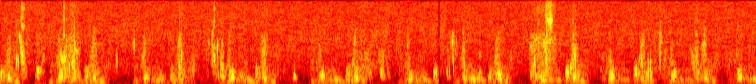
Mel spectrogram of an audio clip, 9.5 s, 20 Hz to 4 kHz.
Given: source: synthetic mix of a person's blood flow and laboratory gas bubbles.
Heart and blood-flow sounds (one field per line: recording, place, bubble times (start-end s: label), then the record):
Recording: Doppler ultrasound of blood flow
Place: precordium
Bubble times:
0.16-0.37 s: bubbles
0.42-0.57 s: bubbles
0.71-1.03 s: bubbles
1.43-1.47 s: bubbles
1.65-1.70 s: bubbles
2.19-2.30 s: bubbles
2.40-2.44 s: bubbles
2.56-2.84 s: bubbles
2.96-3.10 s: bubbles
3.24-3.34 s: bubbles
3.64-3.73 s: bubbles
4.47-4.88 s: bubbles
5.55-5.71 s: bubbles
5.97-6.03 s: bubbles
6.59-6.96 s: bubbles
7.09-7.26 s: bubbles
7.98-8.29 s: bubbles
8.62-8.75 s: bubbles
From the record:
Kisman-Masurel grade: 242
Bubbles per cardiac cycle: several, 3 to 8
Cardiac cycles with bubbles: 100%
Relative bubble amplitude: moderate (0.250 to 0.450)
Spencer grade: 3 (all of the cardiac periods contain showers or single bubble signals, but not dominating or overriding the cardiac motion signals)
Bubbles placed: only in the low amplitude regions of the cardiac cycle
